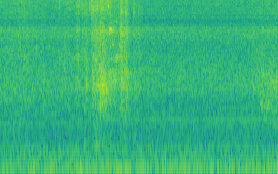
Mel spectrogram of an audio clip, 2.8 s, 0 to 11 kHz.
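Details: Two-year-old 100-ton Trane IntelliPak rooftop unit, supply blower at 100 percent while StatiTrac reads about 1 inch static against a 2-inch setpoint: loud, steady low roar with no rhythm or tone change, heard throughout the building; blower overspeed from faulty static pressure sensing.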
